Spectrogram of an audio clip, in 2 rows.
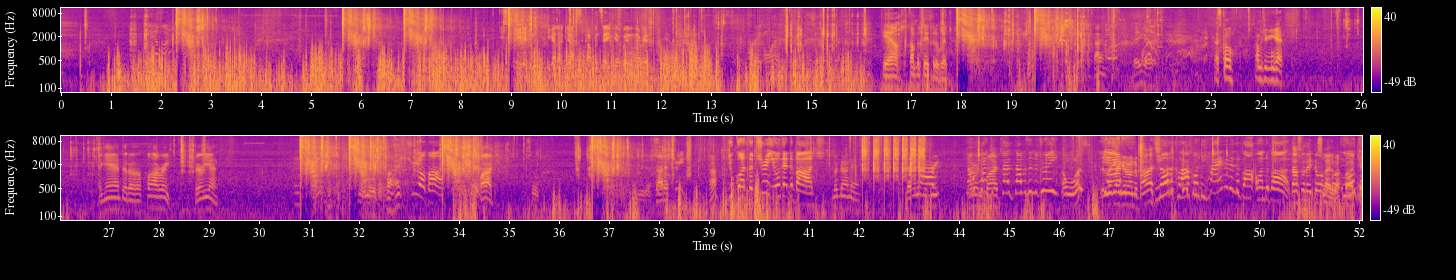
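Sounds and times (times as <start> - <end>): wind rumble on microphone: 0.6 - 21.1, 33.6 - 41.7, 42.7 - 47.1, 49.1 - 52.0
gunshots: 2.2 - 3.1, 5.6 - 7.6, 8.9 - 9.7, 17.9 - 18.7, 19.4 - 20.2, 30.8 - 32.7, 33.6 - 34.7, 36.6 - 37.4
man talking: 8.8 - 12.4, 16.4 - 17.8, 20.6 - 24.5, 31.4 - 33.0, 46.1 - 48.0, 50.6 - 52.0.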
